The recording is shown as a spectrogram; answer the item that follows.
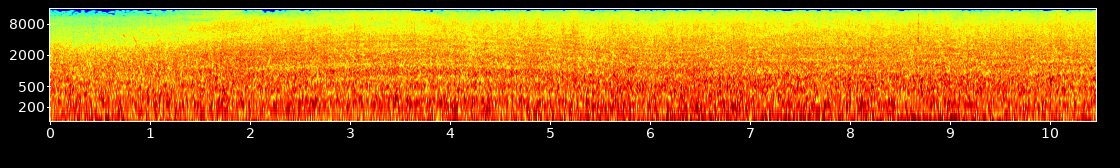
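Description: Canal water rushing and churning past a collapsed section of the canal's concrete embankment, a steady rush that grows a little fuller about a second and a half in.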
